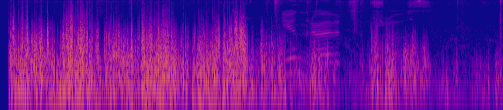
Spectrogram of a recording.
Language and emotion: Russian, neutral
